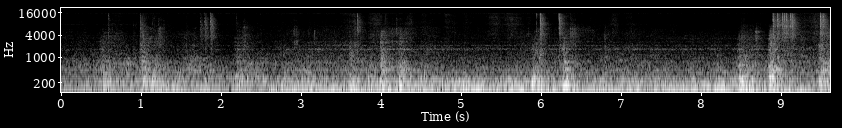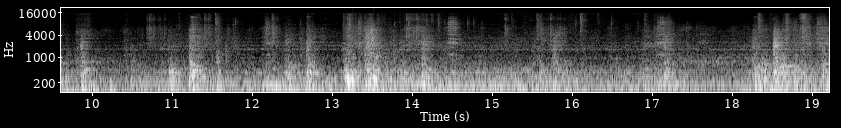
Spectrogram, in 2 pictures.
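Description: Passenger train running on the rails: a steady low rumble with irregular clicks and clatters of the wheels over the track, heard from inside the train.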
